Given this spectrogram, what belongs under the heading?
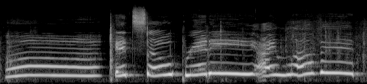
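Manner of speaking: very high, drawn-out gushing; high cooing, overcome with delight; adoring squeal. Real, not acted. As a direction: squeal with delight over a gift. Gushing over fan art.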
